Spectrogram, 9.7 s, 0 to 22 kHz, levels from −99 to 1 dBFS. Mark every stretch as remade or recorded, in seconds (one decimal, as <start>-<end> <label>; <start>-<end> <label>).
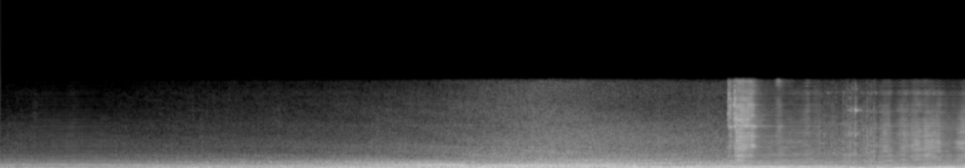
0.0-0.4 recorded; 0.4-1.1 remade; 1.1-7.4 recorded; 7.4-8.2 remade; 8.2-8.8 recorded; 8.8-9.7 remade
